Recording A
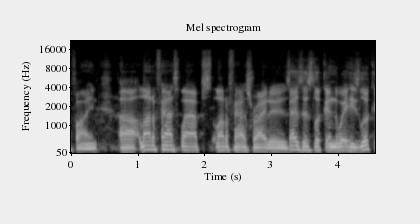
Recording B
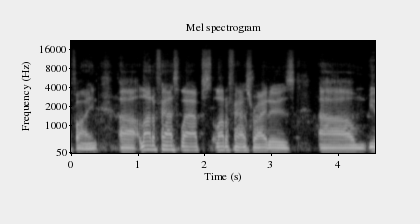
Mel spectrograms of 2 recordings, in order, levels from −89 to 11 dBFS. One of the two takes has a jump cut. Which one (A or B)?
A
